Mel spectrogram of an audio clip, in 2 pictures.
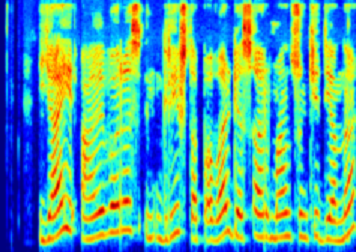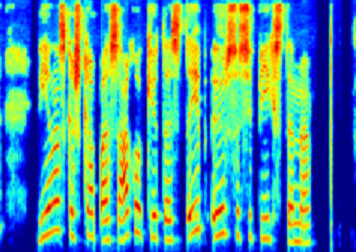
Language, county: Lithuanian, Kaunas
